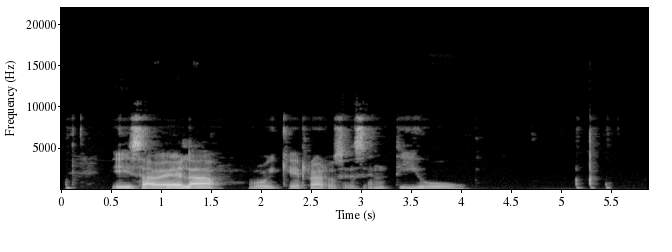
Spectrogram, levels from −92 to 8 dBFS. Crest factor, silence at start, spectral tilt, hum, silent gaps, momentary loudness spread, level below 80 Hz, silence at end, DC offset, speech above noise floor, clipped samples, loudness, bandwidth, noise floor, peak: 18 dB; 0.05 s; -4 dB/octave; none; none; 20 LU; -52 dBFS; 0.4 s; under 0.1%; 57 dB; under 0.1%; -18 LUFS; 9.6 kHz; -75 dBFS; -2 dBFS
